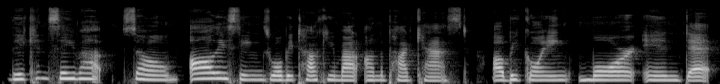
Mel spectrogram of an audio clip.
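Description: A woman's voice: mid-range voice, warm tone. A woman in her forties hosting a podcast, talking in an earnest, conversational way with many fillers. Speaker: podcast host. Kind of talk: personal podcast monologue.

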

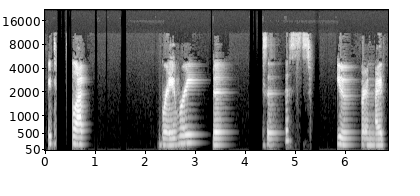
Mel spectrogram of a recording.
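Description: A woman's voice: lowish voice, fairly even intonation, takes it slowly, vocal fry, dry recording, dull audio, soft background music. Woman on a glitchy, breaking-up call. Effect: glitchy, breaking-up online call audio. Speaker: podcast guest. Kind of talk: casual conversation. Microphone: online call.

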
